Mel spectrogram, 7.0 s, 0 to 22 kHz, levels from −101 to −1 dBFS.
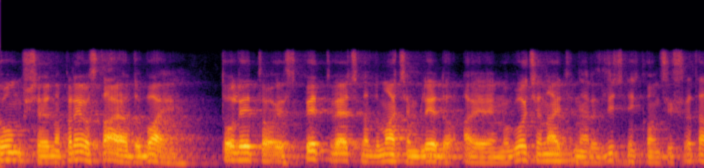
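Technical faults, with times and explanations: The speech comes through the AMR wideband (HD Voice) codec at a rate that fits its 23.85 kbit/s top mode, with no audible damage and the spectrum stopping near 7.3 kHz, as expected for that path.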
